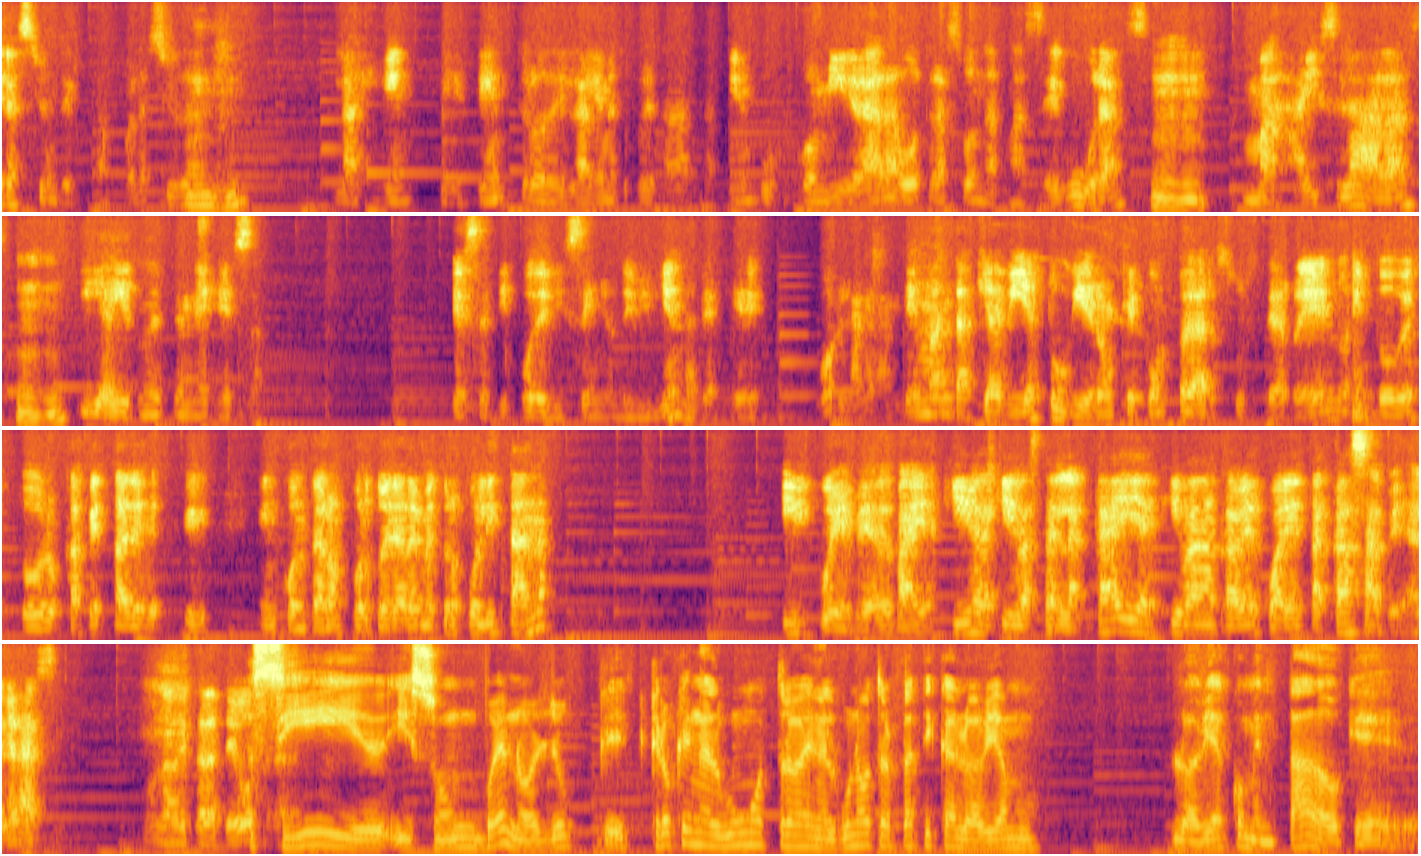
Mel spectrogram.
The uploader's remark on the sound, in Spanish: Logramos rescatar un audio con muchos problemas técnicos, culpa de un conector defectuoso. De antemano las disculpas si el audio no es muy bueno, hicimos lo que pudimos.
